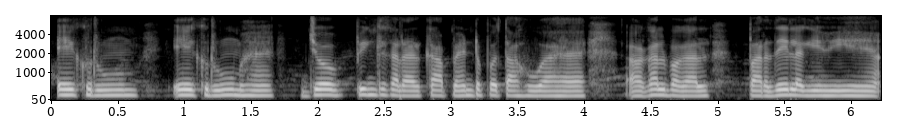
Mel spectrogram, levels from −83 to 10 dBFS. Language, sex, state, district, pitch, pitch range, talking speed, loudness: Hindi, female, Chhattisgarh, Balrampur, 180 Hz, 175-195 Hz, 165 wpm, -14 LUFS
